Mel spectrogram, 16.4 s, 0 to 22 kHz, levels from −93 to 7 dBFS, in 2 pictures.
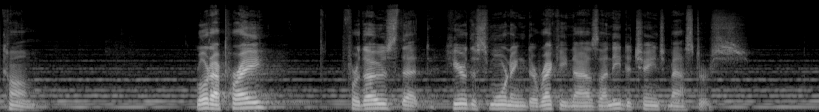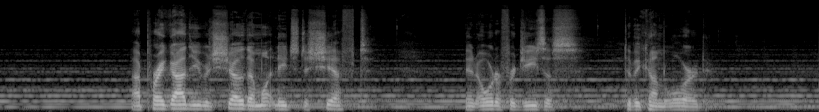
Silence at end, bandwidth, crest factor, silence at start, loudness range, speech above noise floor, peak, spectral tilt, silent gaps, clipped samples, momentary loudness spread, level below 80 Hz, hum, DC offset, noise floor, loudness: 0 s; 16 kHz; 24 dB; 0 s; 9 LU; 22 dB; -2 dBFS; -5.5 dB/octave; none; under 0.1%; 22 LU; -66 dBFS; none; under 0.1%; -47 dBFS; -26 LUFS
